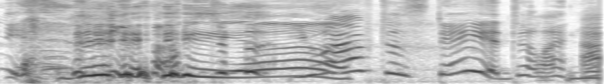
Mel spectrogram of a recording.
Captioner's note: both laughing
